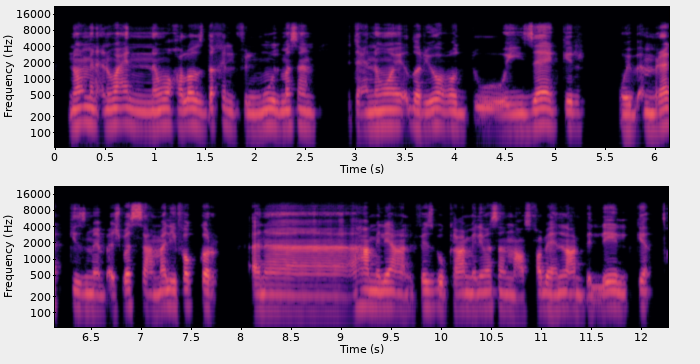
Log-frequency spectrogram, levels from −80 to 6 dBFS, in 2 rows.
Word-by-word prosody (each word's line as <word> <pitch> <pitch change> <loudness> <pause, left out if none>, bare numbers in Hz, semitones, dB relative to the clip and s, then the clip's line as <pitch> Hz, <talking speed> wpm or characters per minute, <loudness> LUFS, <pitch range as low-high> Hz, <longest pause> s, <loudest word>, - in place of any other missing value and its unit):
نوع 140 +2 +1
من 150 -2 -1
أنواع 145 +3 +1
إن 125 -3 -2
هو 140 +2 0
خلاص 135 -1 0
داخل 135 -1 -3
في 120 - -13
المود 125 +3 -4
مثلًا 130 -2 +2 0.3
بتاع 120 - -6
إن 120 +1 -3
هو 135 +1 +1
يقدر 130 -2 -1
يقعد 125 -3 -2
ويذاكر 125 +2 0 0.3
ويبقى 115 +1 -4
مركِز، 125 -1 0
ما 110 - -2
يبقاش - - -2
بس 135 0 +8
عمال 120 +2 +1
يفكر 135 +1 0 0.4
أنا 115 0 +1 1.0
هاعمل 130 -2 +4
إيه 130 - +3
على 115 -3 0
الFacebook، 125 -2 -5
هاعمل 115 0 +2
إيه 120 - -1
مثلًا 125 -1 +2
مع 100 -3 -1
صحابي 120 +3 -2
هنلعب 115 0 +1
بالليل 125 0 -2
كده - - -3
125 Hz, 175 wpm, -26 LUFS, 115-135 Hz, 1.0 s, بس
